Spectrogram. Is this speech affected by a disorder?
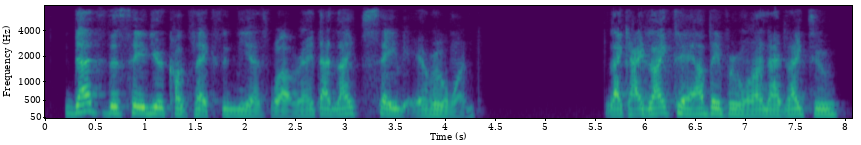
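Yes: cerebral palsy; lifelong.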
